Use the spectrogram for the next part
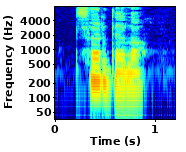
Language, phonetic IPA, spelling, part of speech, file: Polish, [sarˈdɛla], sardela, noun, LL-Q809 (pol)-sardela.wav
